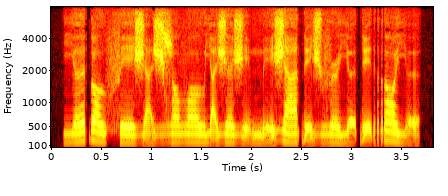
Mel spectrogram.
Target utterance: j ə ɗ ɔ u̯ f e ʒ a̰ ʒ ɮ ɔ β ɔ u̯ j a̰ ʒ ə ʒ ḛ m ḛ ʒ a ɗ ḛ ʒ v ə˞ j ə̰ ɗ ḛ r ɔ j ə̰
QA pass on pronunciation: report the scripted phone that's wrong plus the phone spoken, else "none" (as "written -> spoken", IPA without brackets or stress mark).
none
